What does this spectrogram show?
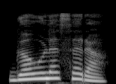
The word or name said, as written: ಗೌಳಸರ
